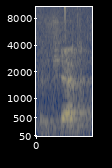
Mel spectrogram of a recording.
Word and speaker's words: Behçet: And talk a little bit about, let me help you pronounce this, Behçet?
